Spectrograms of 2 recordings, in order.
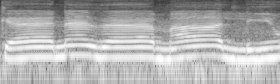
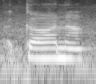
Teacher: नून को आपने रखना लेकिन थोड़ा सा उसको छुपाना है, थोड़ा, इख्फा का मतलब होता है छुपाना।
